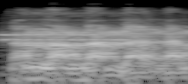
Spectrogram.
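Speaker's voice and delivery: loud monster voice, gobbling the words.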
